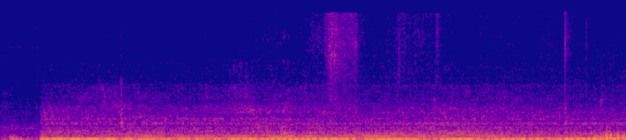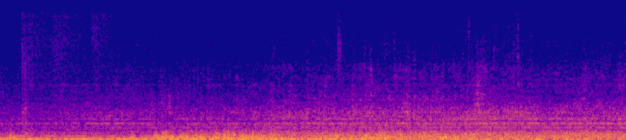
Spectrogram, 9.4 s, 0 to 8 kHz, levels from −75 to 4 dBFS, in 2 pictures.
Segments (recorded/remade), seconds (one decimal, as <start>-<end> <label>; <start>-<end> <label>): 0.0-2.5 recorded; 2.5-6.0 remade; 6.0-9.4 recorded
